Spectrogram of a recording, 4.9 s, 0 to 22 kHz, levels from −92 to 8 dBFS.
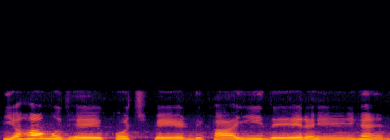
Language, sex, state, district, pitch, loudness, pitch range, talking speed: Hindi, female, Madhya Pradesh, Katni, 235 Hz, -14 LUFS, 220-255 Hz, 100 wpm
